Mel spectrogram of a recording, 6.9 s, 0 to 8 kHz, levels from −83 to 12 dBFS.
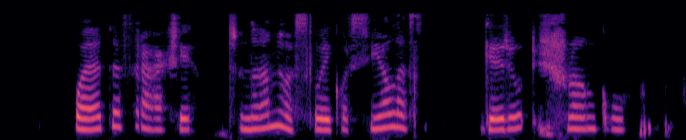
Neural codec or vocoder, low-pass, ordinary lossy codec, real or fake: codec, 16 kHz, 1 kbps, X-Codec, HuBERT features, trained on LibriSpeech; 7.2 kHz; MP3, 24 kbps; fake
